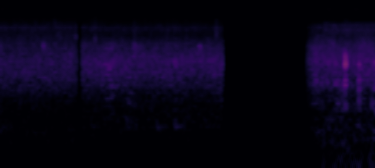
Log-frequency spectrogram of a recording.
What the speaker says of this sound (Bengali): তাহলে বৃষ্টি হচ্ছে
